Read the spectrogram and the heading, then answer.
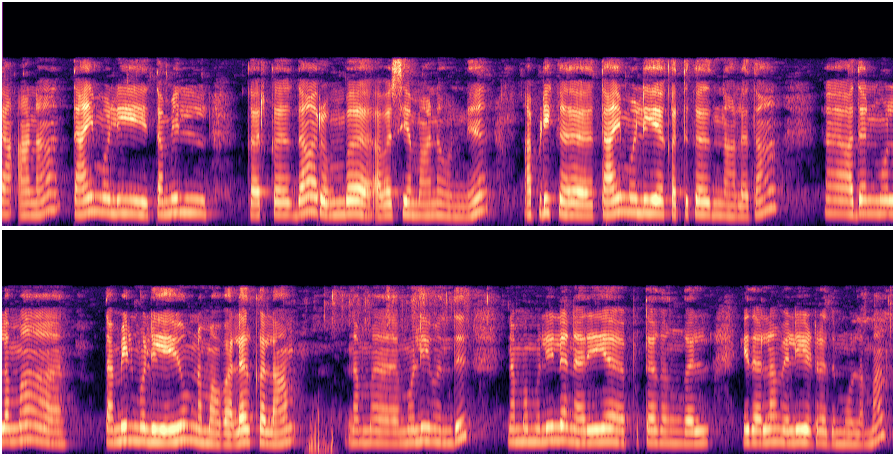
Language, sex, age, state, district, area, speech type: Tamil, female, 18-30, Tamil Nadu, Krishnagiri, rural, spontaneous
